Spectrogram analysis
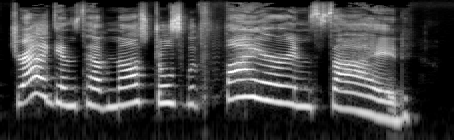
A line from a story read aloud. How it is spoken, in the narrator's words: She cried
